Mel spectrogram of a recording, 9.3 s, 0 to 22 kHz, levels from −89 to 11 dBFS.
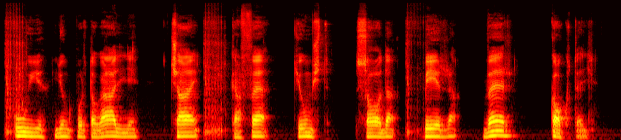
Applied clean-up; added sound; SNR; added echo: neural mask model RNNoise.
